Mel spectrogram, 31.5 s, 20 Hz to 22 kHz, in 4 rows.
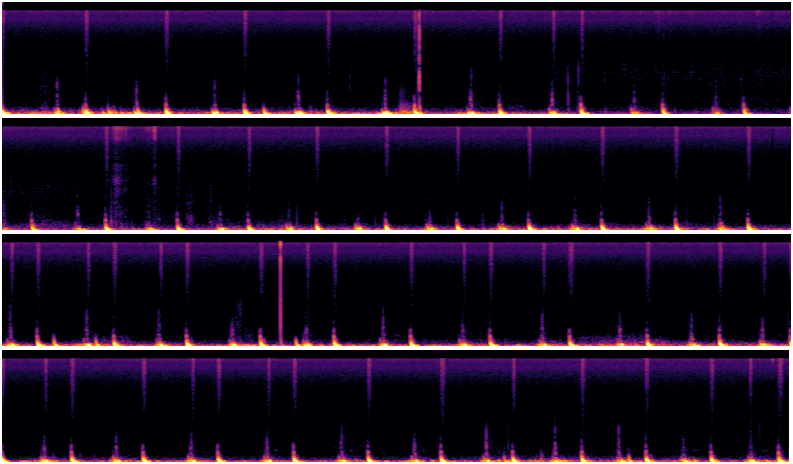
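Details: Heartbeat recorded in real time: steady low thumping about 80 beats a minute with a soft continuous hum underneath; normal heartbeat.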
